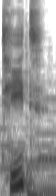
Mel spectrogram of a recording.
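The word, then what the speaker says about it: tyet: for you it says the tit symbol pronounced teat oh excuse me illustrates a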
